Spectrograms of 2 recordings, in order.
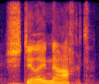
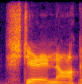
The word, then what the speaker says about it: Stille Nacht: Stille Nacht. – Stille Nacht.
